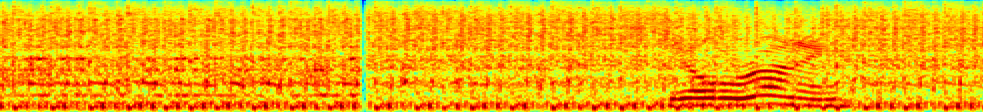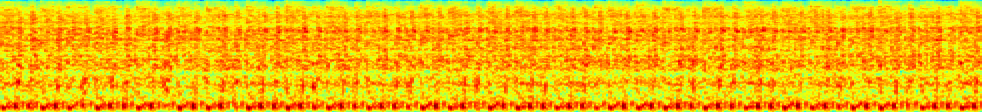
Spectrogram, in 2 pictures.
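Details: Small gas engine, staked down outdoors, running with sugar added to the fuel tank to test the myth: loud, steady chatter holding an even beat without stumbling or dying; still running normally.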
